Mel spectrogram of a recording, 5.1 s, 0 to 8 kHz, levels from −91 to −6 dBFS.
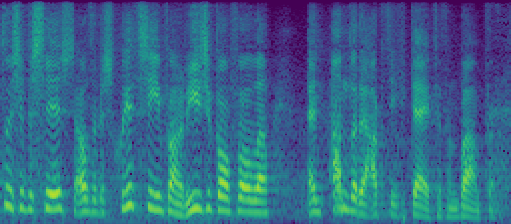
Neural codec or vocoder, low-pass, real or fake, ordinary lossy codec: codec, 16 kHz, 0.5 kbps, FunCodec, trained on Chinese and English, 25 frames a second; none; fake; none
